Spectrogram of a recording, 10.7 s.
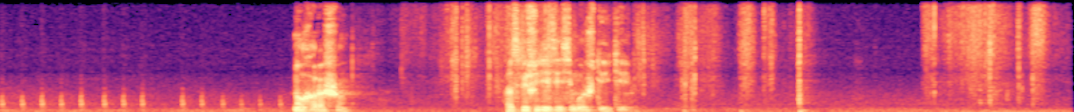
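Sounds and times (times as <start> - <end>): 
pencil tapping on a table: 0.0 - 3.1
speech: 3.0 - 3.6, 5.1 - 6.6.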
